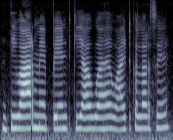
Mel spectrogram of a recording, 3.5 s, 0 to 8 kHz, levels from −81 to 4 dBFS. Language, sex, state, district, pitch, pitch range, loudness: Hindi, female, Jharkhand, Palamu, 255 Hz, 245-260 Hz, -17 LUFS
